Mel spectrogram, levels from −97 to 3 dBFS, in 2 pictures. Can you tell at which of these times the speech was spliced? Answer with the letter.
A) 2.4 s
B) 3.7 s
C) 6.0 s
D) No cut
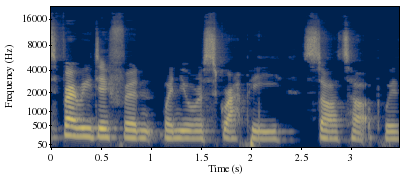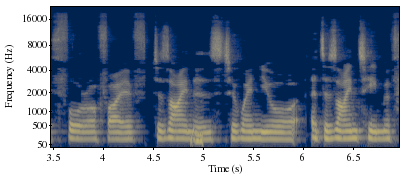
C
